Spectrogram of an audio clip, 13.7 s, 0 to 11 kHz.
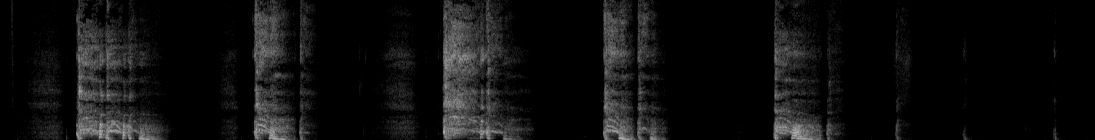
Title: Cross Dressing Coughing 71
